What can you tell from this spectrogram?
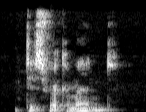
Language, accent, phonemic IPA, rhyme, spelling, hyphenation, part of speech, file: English, Southern England, /ˌdɪsɹɛkəˈmɛnd/, -ɛnd, disrecommend, dis‧rec‧om‧mend, verb, LL-Q1860 (eng)-disrecommend.wav
- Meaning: To recommend the opposite or negation of; to advise against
